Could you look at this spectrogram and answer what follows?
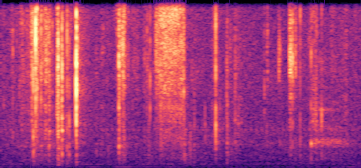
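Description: A Japanese Pokémon card booster pack is cut open with scissors and handled, giving quiet, irregular crinkling and tearing of foil wrapper in short bursts.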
